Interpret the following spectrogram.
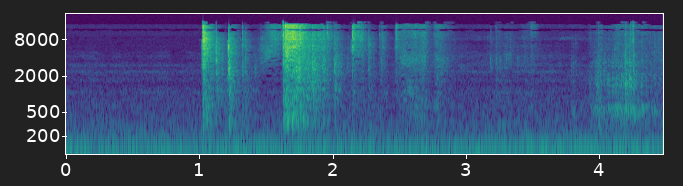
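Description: Small stones knocking and clicking together as rocks are handled in a plastic tub: two sharp knocks about a second and a second and a half in, then a few lighter clicks, over a steady low hum.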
